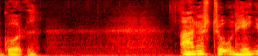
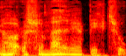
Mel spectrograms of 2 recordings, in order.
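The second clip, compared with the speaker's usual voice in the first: ordinary delivery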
